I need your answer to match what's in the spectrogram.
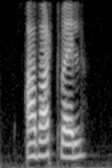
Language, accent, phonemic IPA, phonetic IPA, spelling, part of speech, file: Armenian, Eastern Armenian, /ɑvɑɾtˈvel/, [ɑvɑɾtvél], ավարտվել, verb, Hy-ավարտվել.ogg
- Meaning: mediopassive of ավարտել (avartel)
